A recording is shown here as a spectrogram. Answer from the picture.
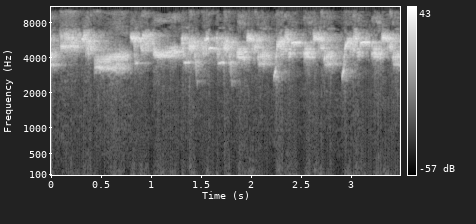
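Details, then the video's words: Javan pied starling singing a master track for training songbirds: shrill, continuous chatter of high whistled notes and quick slurs, with brief dips in loudness between bursts. "Masteran Suara Jalak Suren"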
